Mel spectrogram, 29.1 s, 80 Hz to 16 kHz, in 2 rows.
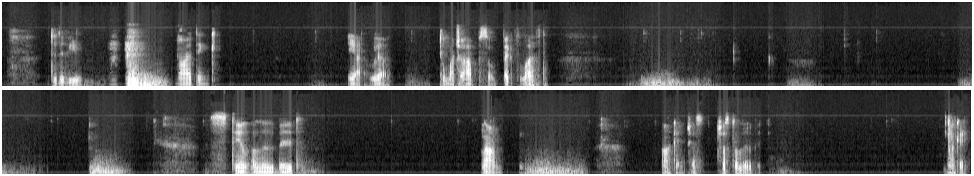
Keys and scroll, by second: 6.7 l, 28.6 p.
